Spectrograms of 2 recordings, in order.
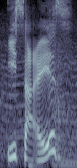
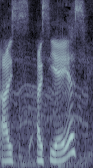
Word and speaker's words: Isaias: I happened to glance up, and they have a hurricane tracking chart of this hurricane ICA, however you pronounce it, Isaias? It's three syllable.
